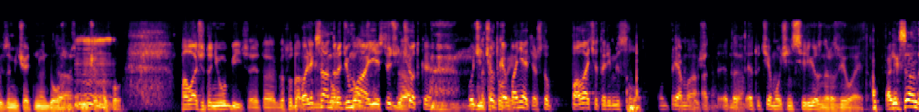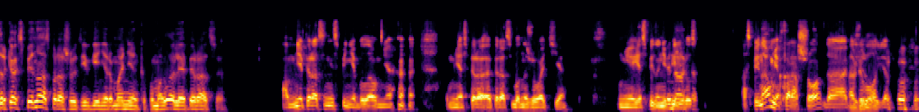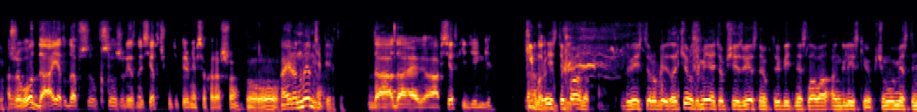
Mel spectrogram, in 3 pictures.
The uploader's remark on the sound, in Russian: По телефону.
